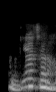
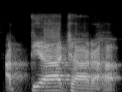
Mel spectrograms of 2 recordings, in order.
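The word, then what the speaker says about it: अत्याचारः: Adhyacharaha only is here. Huh? Adhyacharaha only here. Is it adhyacharaha? Please read properly. It is atyacharaha, not adhyacharaha. Okay.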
